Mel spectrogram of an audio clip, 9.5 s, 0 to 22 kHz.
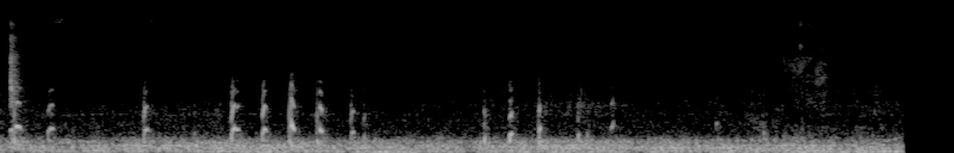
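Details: A male Sheltie guinea pig, born September 2022, gives short, soft nasal squeaks in quick bursts over a steady low hum; the owner thinks the sound comes from its nose, like humming.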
